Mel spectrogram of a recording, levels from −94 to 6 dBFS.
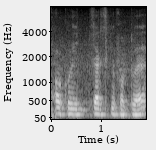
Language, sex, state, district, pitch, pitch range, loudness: Rajasthani, male, Rajasthan, Churu, 140 Hz, 130-145 Hz, -16 LUFS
